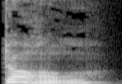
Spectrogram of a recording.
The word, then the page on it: doll: British English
